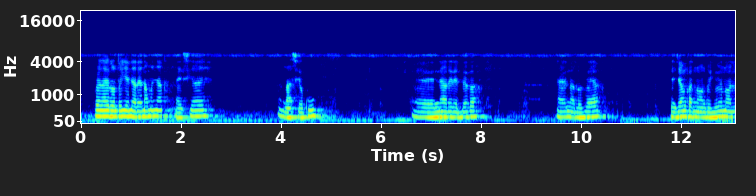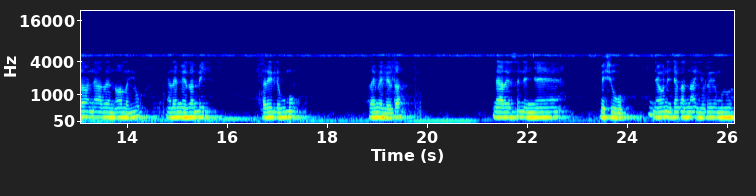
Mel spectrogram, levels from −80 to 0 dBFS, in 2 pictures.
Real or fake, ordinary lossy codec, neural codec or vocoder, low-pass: fake; none; codec, 24 kHz, 3.1 kbps, DualCodec; 5.4 kHz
